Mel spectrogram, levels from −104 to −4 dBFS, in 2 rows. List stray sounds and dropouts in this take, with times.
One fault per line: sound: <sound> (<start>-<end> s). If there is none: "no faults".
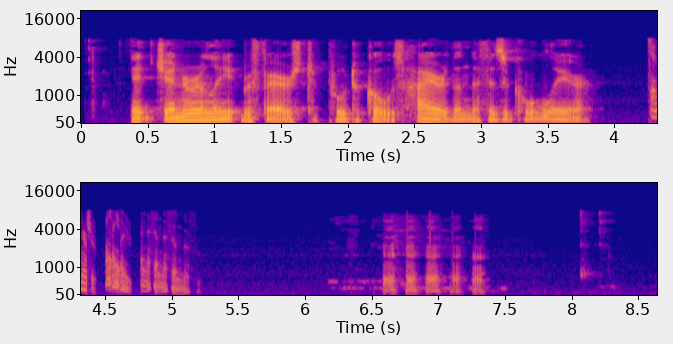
sound: chirp (4.3-5.2 s)
sound: laugh (6.2-7.5 s)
